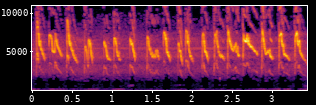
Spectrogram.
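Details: Javan white-eye song used as a tutor recording to prompt other white-eyes to reply: an even, quick series of high downslurred chirps, about five per second, with faint low rumble beneath.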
